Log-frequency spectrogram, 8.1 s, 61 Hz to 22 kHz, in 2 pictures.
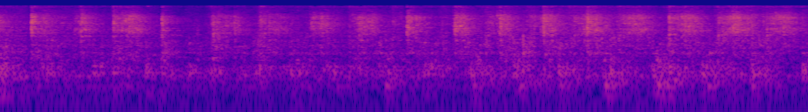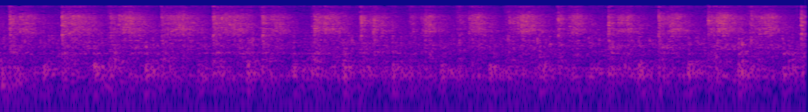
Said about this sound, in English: I'm going to take 1 cup of sugar, add it to the eggs, and I'm going to whisk it until thick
